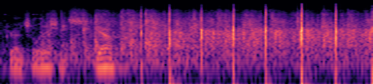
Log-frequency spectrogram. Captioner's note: applause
